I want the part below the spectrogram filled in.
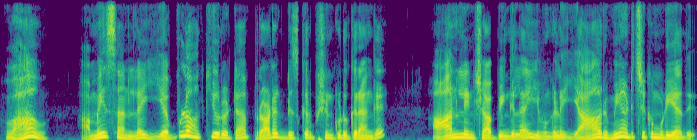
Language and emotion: Tamil, surprised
